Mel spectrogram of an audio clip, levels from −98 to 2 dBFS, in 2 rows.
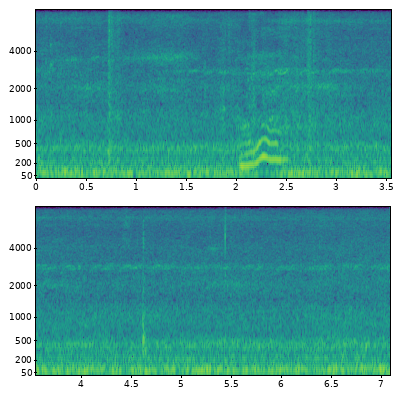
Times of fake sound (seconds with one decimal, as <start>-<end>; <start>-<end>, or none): none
